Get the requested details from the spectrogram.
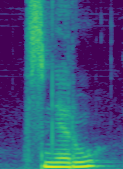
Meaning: genitive/dative/locative singular of směr
- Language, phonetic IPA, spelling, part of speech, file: Czech, [ˈsm̩ɲɛru], směru, noun, Cs-směru.ogg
